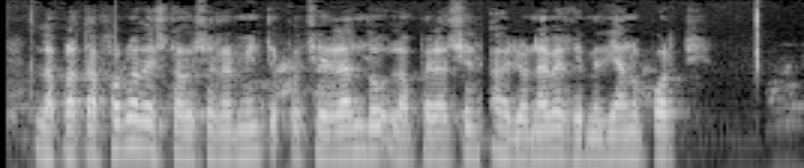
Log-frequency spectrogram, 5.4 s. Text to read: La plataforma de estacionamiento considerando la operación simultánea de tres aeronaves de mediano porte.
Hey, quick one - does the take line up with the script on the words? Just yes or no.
no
